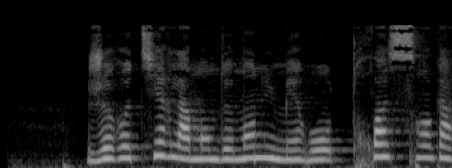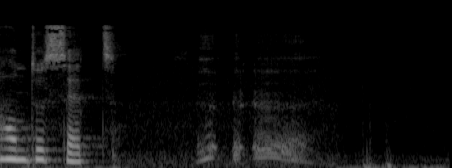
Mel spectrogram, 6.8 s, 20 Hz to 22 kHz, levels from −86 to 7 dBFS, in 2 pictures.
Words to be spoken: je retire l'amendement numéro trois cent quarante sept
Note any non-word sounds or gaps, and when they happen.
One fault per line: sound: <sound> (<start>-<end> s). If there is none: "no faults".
sound: throat clearing (4.7-5.9 s)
